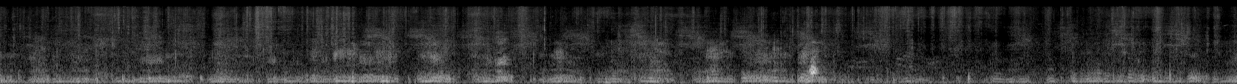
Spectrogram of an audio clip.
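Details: Border Collie puppies at play, giving low, rumbling growls in uneven bursts with a brief sharper yip near the eight-second mark and a steady background murmur.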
